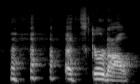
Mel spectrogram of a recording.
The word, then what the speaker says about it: Skurdal: occurred to me that I may have put the accent on the wrong syllable skirt off Accent on the first syllable got it thank you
